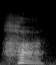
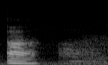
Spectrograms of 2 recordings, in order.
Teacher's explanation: low tone ah okay no H stand in front of it you don't go ha okay it's just ah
